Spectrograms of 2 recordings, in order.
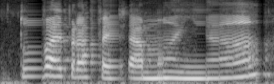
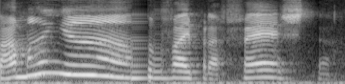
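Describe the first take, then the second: First: Said in the usual way. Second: Amanhã said slower and louder, punched; stress on amanhã. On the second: Shown as a demonstration. Teacher showing emphasis on Amanhã for the class. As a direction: lean hard on Amanhã to mark it key. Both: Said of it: "A minha entonação vai aumentar".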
